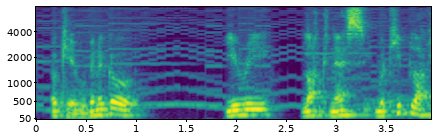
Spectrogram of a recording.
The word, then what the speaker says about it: Erie: Loch Ness Eerie Lake Erie, which it should be pronounced cuz that's not how you write Eerie. Illinois River is also close, right? Okay, we're going to go Erie.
